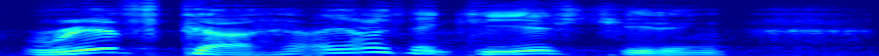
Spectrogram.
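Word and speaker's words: רבקה: rebecca's name in hebrew although they don't pronounce it rebecca they pronounce it rivka i think he is cheating next rivka is how the jews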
